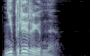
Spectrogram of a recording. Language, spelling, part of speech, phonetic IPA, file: Russian, непрерывно, adverb / adjective, [nʲɪprʲɪˈrɨvnə], Ru-непрерывно.ogg
- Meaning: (adverb) incessantly (in a manner without pause or stop); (adjective) short neuter singular of непреры́вный (neprerývnyj)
